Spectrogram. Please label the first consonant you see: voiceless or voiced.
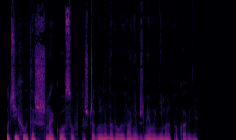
voiceless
